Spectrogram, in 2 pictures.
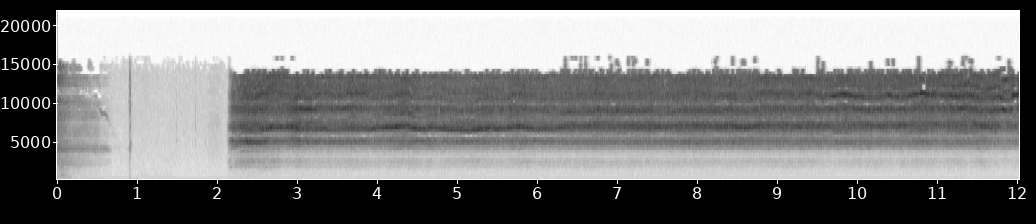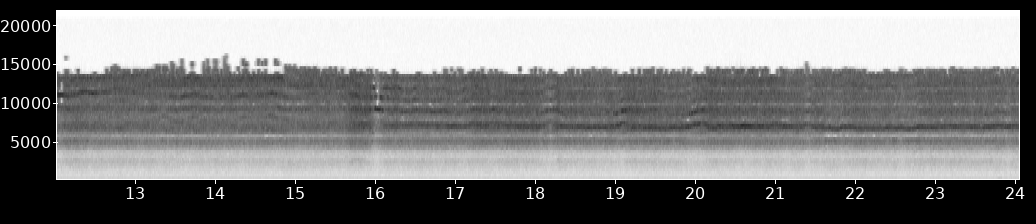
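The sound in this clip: A person makes a long, steady hissing "sss" sound on a single held breath during an abdominal breathing exercise. After a short, quieter lead-in, the hiss stays loud and even for about twenty seconds over a faint low hum.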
